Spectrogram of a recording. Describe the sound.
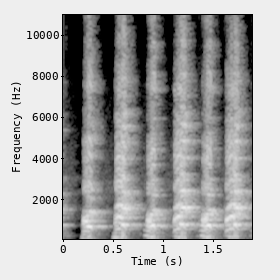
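A handheld goose call, its tone changed by small movements of the caller's hands, sounds six loud, raspy honks in a quick, steady rhythm, with the pitch and tone shifting slightly between notes as if two different geese are calling.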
